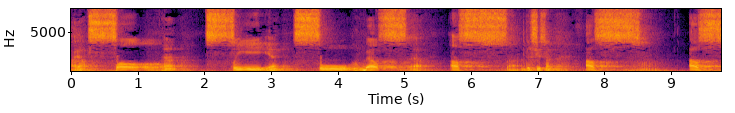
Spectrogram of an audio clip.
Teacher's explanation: berbeda ya Sebagian ulama itu membedakan desisan kepada tiga huruf ini huruf Shad misalkan katanya desisanya itu Mirip suara angsa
